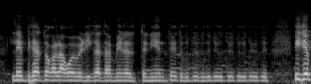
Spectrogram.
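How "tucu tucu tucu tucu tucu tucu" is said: quiet, lower tucu tucu patter; hushed low tapping noise; soft tucu sounds. Acted. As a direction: murmur the tucus low and soft. Lieutenant feeling them too.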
